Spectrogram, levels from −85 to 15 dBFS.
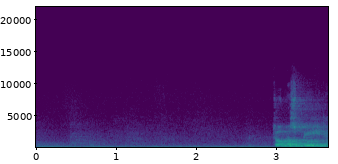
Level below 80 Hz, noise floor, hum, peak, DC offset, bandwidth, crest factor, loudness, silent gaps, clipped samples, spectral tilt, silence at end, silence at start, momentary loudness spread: -56 dBFS; -53 dBFS; none; -18 dBFS; under 0.1%; 12 kHz; 20 dB; -31 LUFS; none; under 0.1%; -5.5 dB/octave; 0 s; 0 s; 24 LU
